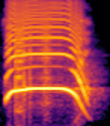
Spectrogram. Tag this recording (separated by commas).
Human voice, Yell, Shout, Screaming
